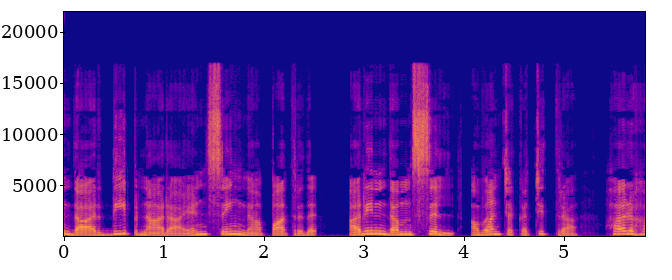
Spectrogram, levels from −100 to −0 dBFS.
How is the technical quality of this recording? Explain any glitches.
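The recording has one audible glitch. From 2.45 to 2.52 s, a short burst of roughly 60 ms, the speech is broken by a brief glitch caused by damaged data in the compressed stream. Corrupted bytes in the encoded file left the decoder misreading its frames, so it produced garbled output until it regained sync at a later frame header.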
